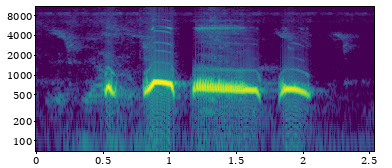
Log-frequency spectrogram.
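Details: {'caption': 'Decoy spotted dove singing to provoke wild doves: a four-part cooing phrase with a brief soft note, a rising-falling coo, a long throbbing middle coo and a final falling coo.'}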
